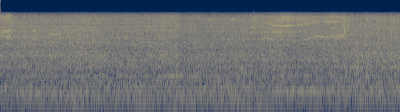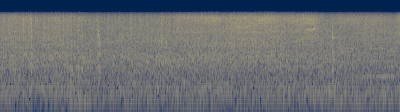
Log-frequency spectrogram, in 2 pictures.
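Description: Doosan tracked excavator's diesel engine running steadily under load as it swings and tips a bucket of soil into a MAZ dump truck's bed about halfway through, with the truck's diesel engine running alongside.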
